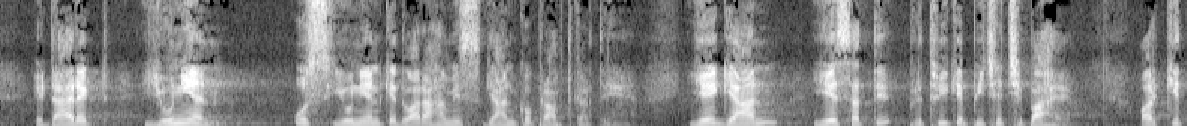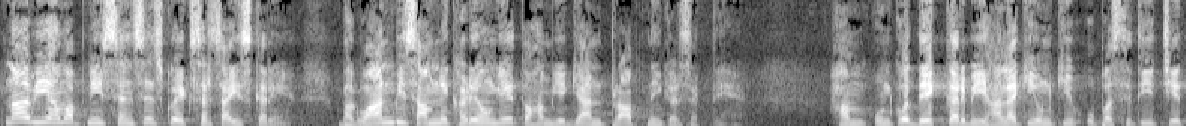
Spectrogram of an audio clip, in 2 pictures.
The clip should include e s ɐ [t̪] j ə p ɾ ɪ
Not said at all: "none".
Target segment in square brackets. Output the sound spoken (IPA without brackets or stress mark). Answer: t̪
